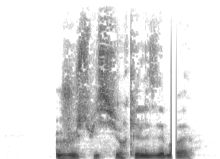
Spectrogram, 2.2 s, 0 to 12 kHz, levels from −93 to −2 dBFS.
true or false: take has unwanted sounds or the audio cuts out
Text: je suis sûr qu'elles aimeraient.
true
